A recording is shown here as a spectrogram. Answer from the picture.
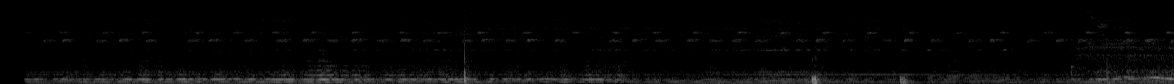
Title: alguém sabe dizer oque causa esse barulho na geladeira igual monte de abelha zumbido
